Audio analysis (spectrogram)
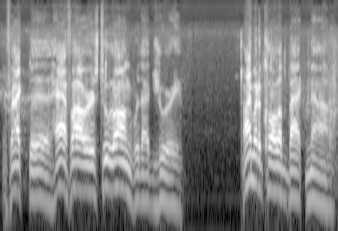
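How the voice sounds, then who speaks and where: Actor as a pompous, hard-drinking frontier judge. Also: male voice, mid-range voice, lively intonation, normal speed, slight background noise, natural voice. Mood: smug, genial. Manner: folksy but pompous and peremptory. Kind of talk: 1940s-50s radio western acting.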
